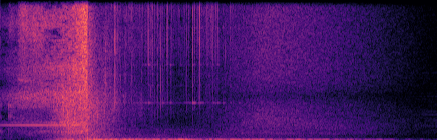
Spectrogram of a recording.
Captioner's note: impact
